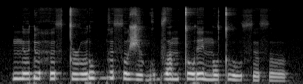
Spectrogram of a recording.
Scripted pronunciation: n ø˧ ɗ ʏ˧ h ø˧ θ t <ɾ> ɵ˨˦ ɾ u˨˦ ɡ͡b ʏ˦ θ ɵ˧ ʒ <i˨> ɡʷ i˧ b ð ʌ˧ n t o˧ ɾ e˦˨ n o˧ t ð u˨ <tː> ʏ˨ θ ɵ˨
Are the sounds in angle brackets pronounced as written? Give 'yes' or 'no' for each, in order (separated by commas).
no, no, no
